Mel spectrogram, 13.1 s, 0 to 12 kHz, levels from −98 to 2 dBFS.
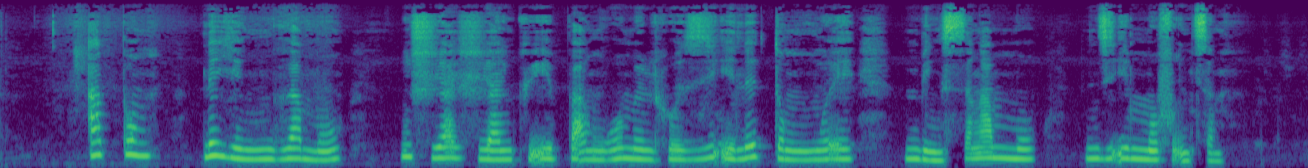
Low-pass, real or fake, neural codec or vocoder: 10.8 kHz; real; none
